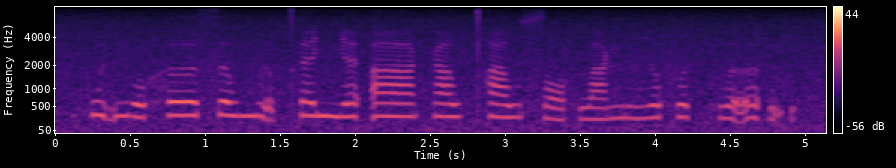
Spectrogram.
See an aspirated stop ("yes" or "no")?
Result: yes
